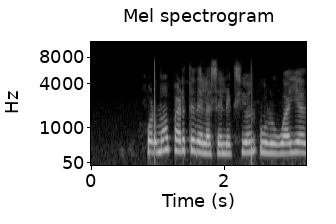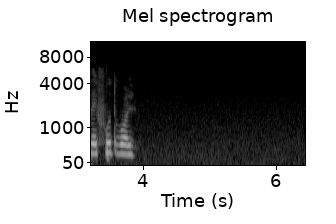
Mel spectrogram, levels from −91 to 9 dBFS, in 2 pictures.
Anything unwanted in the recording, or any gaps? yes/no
no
